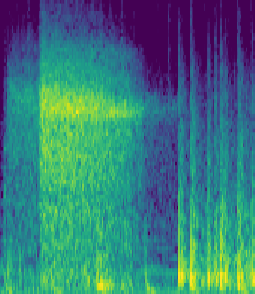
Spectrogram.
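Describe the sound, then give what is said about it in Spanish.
A mascletà firecracker barrage by Pirotecnia Tomás of Benicarló at Valencia City Hall during Fallas: a loud hissing roar gives way to a rapid, dense string of sharp bangs. “Este es el sonido de la última mascleta en sonar en el Ayuntamiento de Valencia, a cargo de Pirotecnia Tomás, de Benicarló”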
